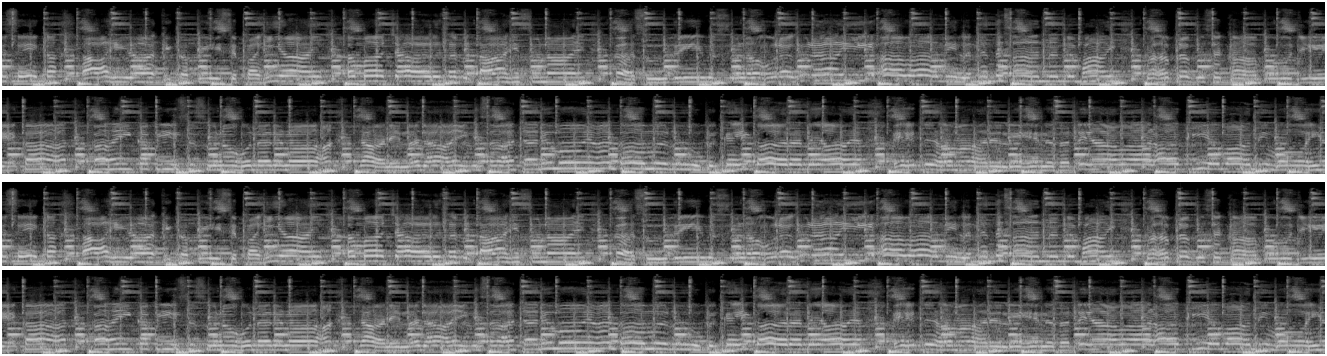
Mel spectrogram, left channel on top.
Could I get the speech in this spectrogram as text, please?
ताहि राखी कपीस पही आए समाचार सब ताहि सुनाए। कह सुग्रीव सुनहु रघुराई आवा मिलन दसानन भाई। कह प्रभु सखा पूजिए का कहीं कपीस सुनहु नर नाहा। जाने न जाएगी साचर माया काम रूप कई कारण आया। भेद हमार लेन सटयावा राखी बांधि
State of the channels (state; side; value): identical; both; correlation 1.00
